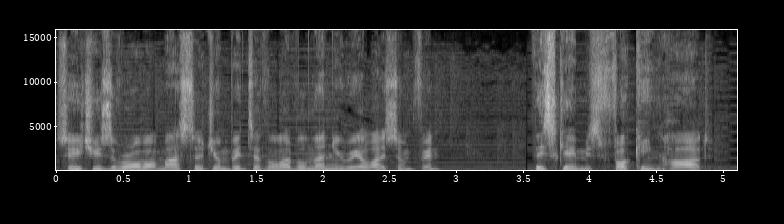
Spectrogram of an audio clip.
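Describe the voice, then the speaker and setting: Over music in the background, the speech races at a very fast pace with very wide pitch swings. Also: man. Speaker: video game reviewer. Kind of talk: video game review narration.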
